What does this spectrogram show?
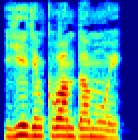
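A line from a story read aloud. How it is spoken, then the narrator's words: Grim. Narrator (Russian): мрачно сообщил Дронго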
